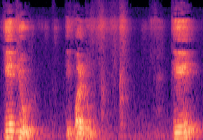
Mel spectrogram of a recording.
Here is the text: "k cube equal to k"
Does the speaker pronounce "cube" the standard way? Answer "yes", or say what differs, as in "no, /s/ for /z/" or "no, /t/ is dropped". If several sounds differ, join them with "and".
no, /b/ is dropped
